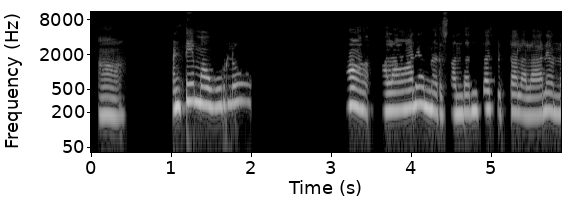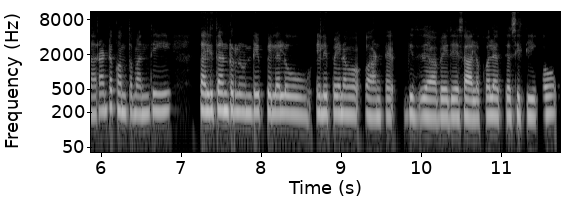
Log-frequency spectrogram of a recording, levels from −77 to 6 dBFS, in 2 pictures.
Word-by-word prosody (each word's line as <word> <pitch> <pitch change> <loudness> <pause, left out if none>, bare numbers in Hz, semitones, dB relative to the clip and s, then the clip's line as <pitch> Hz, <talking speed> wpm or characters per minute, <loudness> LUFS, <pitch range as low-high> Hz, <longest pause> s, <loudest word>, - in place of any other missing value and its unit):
ఆ! - - 0 0.9
అంటే 255 +5 +5
మా 280 - +5 0.2
ఊర్లో 275 +3 -1 1.4
ఆ! - - +8 0.4
అలానే 230 +4 +2
ఉన్నారు. 225 -6 +3
సందంతా 200 +4 -1
చుట్టాలలానే 195 -1 -4
ఉన్నారు. 190 +1 -3
అంటే, 245 - -2
కొంతమందీ 195 0 -1 0.5
తల్లితండ్రులుండి 210 -1 +3
పిల్లలూ 195 -1 +2 0.3
యెళ్ళిపోయిన 190 0 +1
వ - - -1 0.3
అంటే, 175 +1 -3 0.2
విద్ 175 -2 -1 0.3
విదేశాలకో, 165 0 +1
లేపోతే 175 0 -1
సిటీకో. 175 +1 -1
195 Hz, 105 wpm, -24 LUFS, 185-215 Hz, 1.4 s, ఆ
